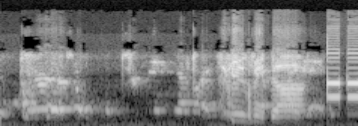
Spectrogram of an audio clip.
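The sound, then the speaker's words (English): Two quick, loud telephone keypad beeps sound back to back at the end, following a stretch of muffled voices and throat noises on a call line. “Can everyone mute your phone, please?”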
